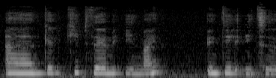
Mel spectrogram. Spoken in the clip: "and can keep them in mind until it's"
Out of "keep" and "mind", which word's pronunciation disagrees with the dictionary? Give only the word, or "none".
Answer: mind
